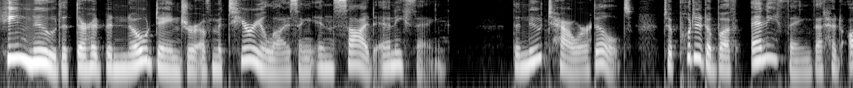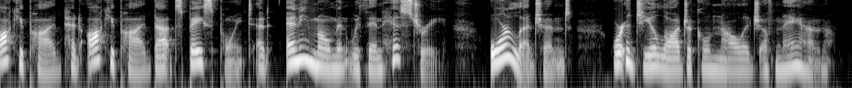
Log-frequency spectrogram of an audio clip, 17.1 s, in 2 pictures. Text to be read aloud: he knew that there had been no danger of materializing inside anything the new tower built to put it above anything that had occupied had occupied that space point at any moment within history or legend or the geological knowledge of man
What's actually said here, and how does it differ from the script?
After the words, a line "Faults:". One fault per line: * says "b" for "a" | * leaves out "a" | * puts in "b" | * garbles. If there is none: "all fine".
he knew that there had been no danger of materializing inside anything the new tower built to put it above anything that had occupied had occupied that space point at any moment within history or legend or the geological knowledge of man
Faults:
all fine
